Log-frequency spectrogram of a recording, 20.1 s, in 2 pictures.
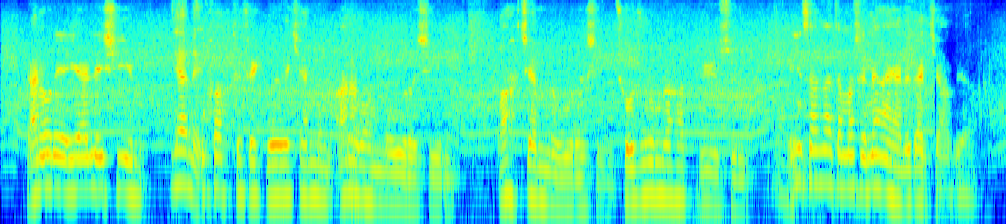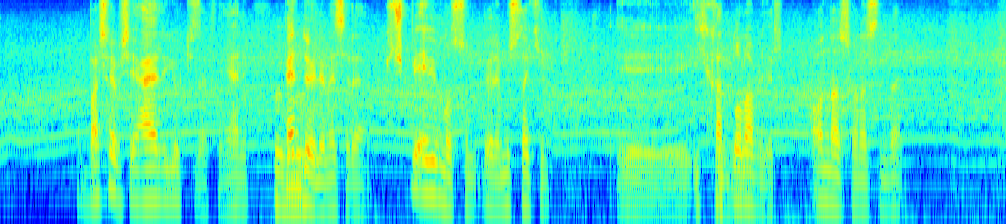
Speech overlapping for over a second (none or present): none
